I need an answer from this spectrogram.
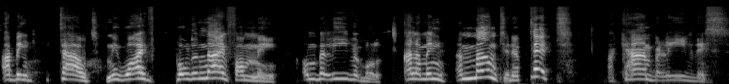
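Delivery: put-on voice, pitched very high. Retelling the start of a phone call, speaker does the John Fury voice. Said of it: "I just did the voice of John Fury".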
